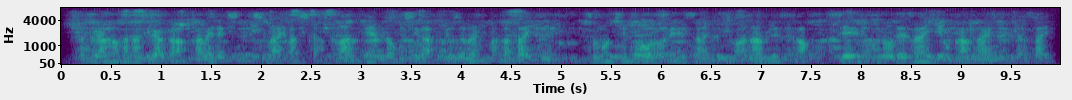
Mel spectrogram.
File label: male live rec 250ms 1m; underdetermined; SiSEC11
